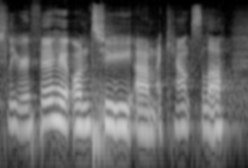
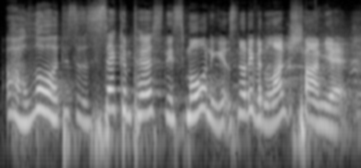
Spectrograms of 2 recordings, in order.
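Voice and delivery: louder, higher cry of dismay; mock exasperation; 6 semitones higher, 5 dB louder than usual. Trainer reacting to another crying client, comically exasperated. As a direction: play up the overwhelmed trainer.

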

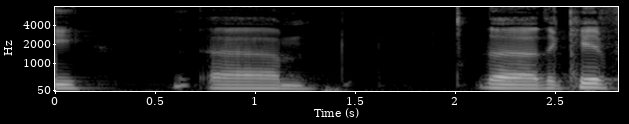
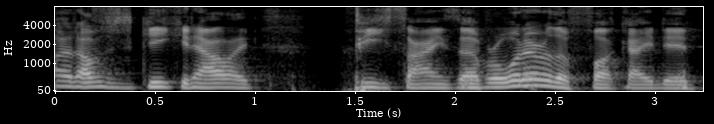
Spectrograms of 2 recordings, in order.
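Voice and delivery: normal talking voice

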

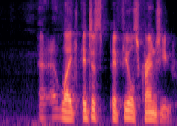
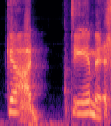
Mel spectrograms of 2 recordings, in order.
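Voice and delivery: louder higher curse; anguished curse; 10 semitones higher, 5 dB louder, slower than usual. Retold or imitated. As the dog dies in the film, a loud anguished curse. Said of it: "you're just like".

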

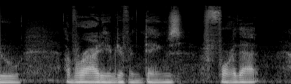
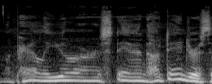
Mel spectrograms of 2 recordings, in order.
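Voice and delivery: mocking echo; 6 semitones higher than usual. NPC mocking player's line back.

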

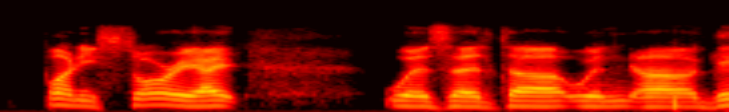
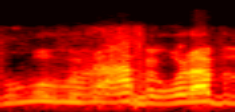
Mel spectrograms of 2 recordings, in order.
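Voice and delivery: high, urgent stammered questions; acted-out excited confusion; frantic scrambling; 8 semitones higher, 5 dB louder, much faster than usual. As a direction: imitate someone desperate to find out the news. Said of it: "we're scrambling for".

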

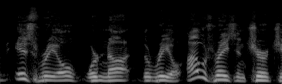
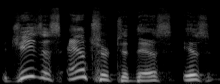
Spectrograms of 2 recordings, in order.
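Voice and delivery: ordinary delivery

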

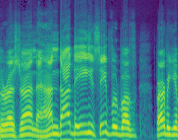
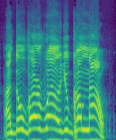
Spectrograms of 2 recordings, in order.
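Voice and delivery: put-on high, loud Chinese accent voice; 8 semitones higher than usual. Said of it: "They talk loud like this".

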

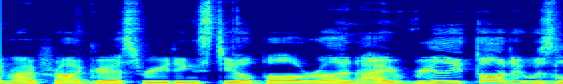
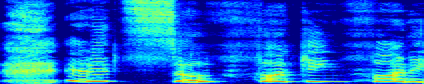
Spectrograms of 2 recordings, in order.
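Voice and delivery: laughing hard. Real, not acted. Laughing through the words.

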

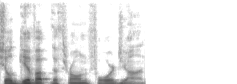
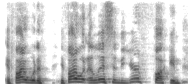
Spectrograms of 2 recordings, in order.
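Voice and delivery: frustrated rant; 11 semitones higher than usual. Pretend. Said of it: "you're just like".

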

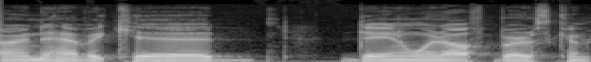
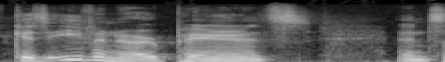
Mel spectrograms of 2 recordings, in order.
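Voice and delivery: normal talking voice

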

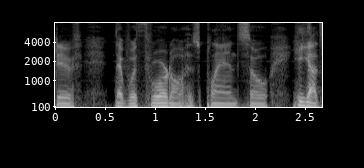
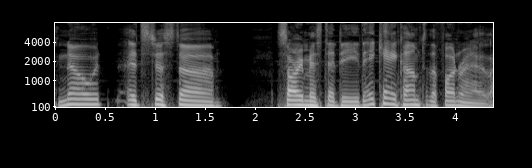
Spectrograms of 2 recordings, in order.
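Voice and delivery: high mock voice; 6 semitones higher than usual. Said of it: "someone is like".

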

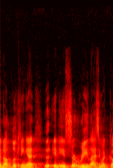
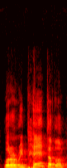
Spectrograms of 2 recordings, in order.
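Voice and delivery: higher, emphatic re-enacted plea; mildly raised prayer cry; retold screaming prayer; 5 semitones higher than usual. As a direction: act out crying to the Lord in repentance. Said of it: "I literally screaming in my car".

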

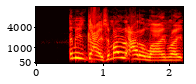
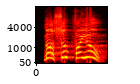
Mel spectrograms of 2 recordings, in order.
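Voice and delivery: higher, barked quote; Soup Nazi quote; 11 semitones higher than usual. Pretend. Quoting the Soup Nazi as a joke, higher barked refusal. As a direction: bark it like the soup guy. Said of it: "Soup Nazi quote".

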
